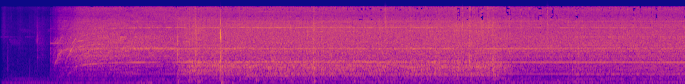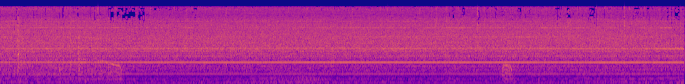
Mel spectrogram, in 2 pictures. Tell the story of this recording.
First I started vacuuming cleaning, during that I poured down a coffee and in the back my brother started typing on his laptop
